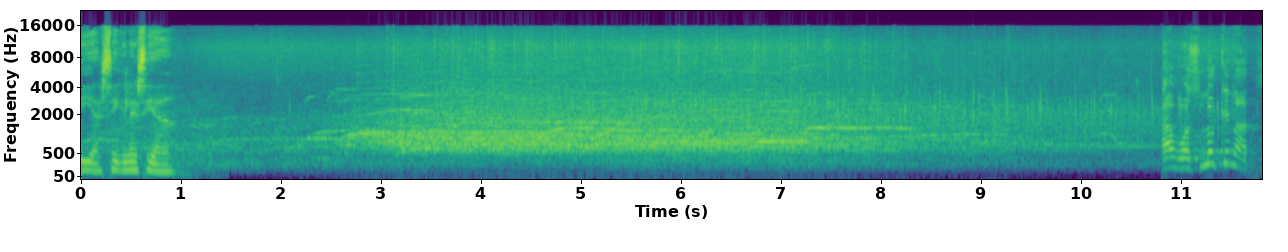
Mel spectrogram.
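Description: A large crowd cheers and claps in a big echoing hall.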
